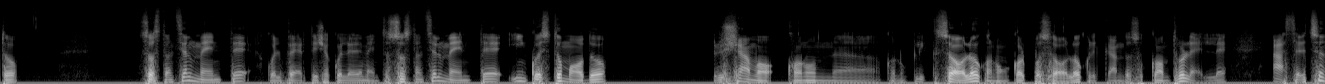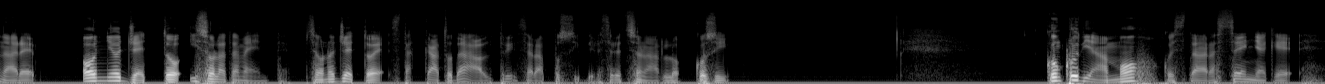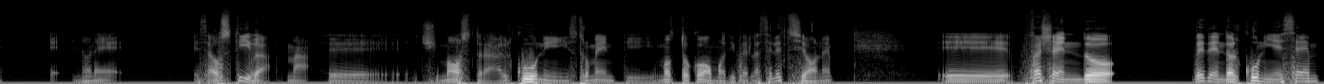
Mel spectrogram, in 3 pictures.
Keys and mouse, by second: 7.3 ctrl+l, 11.9 ctrl+l, 13.1 middle click, 15.1-19.2 middle drag, 19.2 ctrl+l, 19.9-22.4 middle drag, 25.4 a, 26.1-26.9 middle drag, 28.3 middle click.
